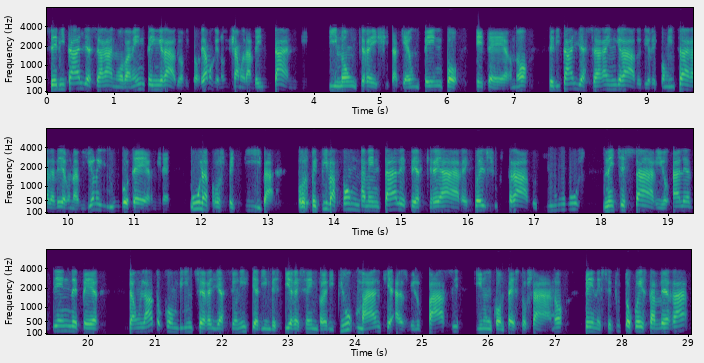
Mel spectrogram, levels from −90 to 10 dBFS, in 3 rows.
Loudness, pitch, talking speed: -23 LUFS, 180 Hz, 150 wpm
